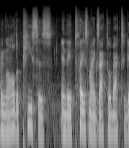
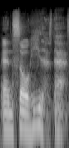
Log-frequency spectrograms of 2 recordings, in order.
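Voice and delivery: usual speaking voice

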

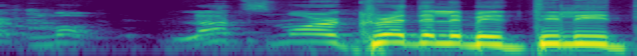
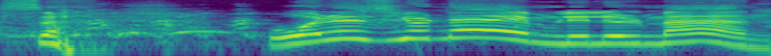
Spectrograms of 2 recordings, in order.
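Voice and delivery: Santa voice; 5 semitones higher than usual. Acted. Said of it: "I'm gonna try to do the voice now".

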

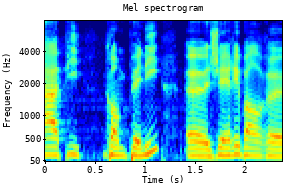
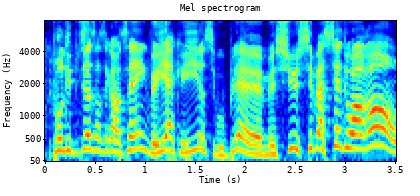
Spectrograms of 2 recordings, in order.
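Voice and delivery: booming stage introduction; 6 semitones higher than usual. Acted. Formal welcome of the guest.

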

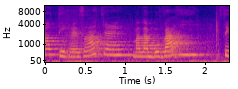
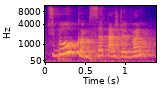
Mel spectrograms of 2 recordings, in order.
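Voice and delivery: loud challenge down the hall; loud taunting call; 8 dB louder than usual. Acted. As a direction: stop her with a sharp call. Blanche confronts Annette in hallway.

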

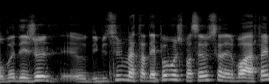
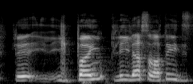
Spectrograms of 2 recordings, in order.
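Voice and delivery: usual speaking voice

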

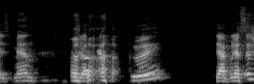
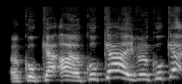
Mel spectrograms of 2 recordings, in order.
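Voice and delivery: high-pitched French "ah, un Coca!"; French waiter; 5 semitones higher than usual. Retold or imitated. French waiter finally understands the Coke order, high mock exclamation. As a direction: mimic a French waiter catching on.

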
